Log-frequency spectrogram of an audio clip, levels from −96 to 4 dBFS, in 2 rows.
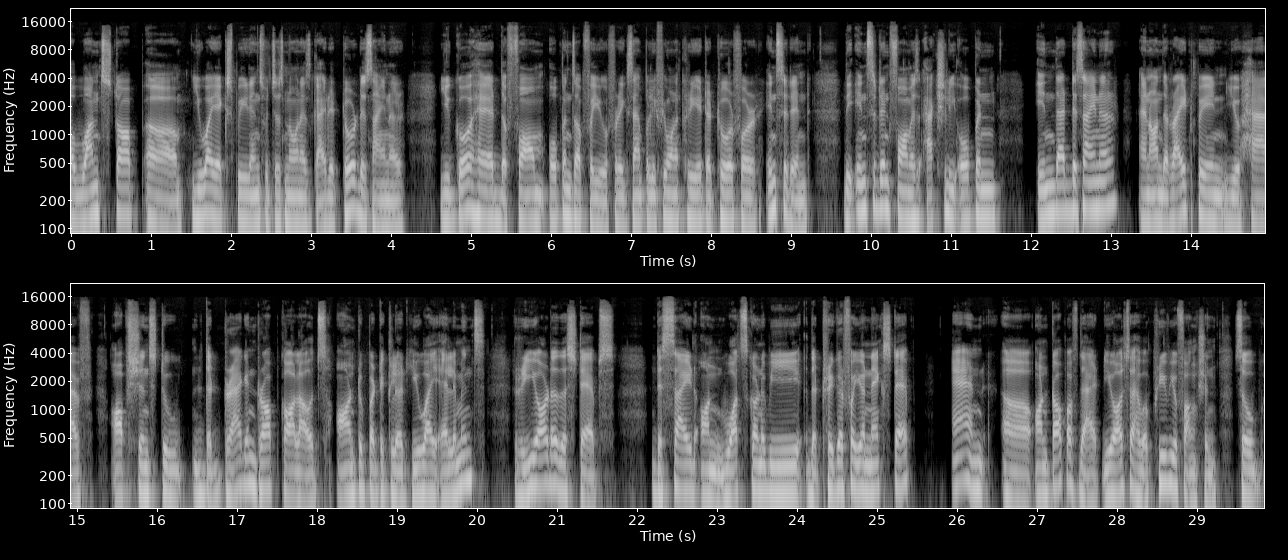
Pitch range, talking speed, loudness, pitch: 115-135 Hz, 175 wpm, -22 LUFS, 120 Hz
